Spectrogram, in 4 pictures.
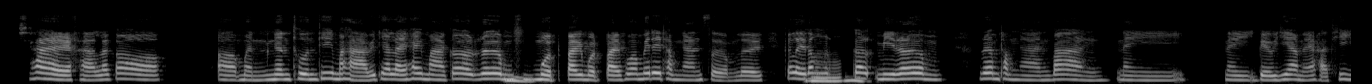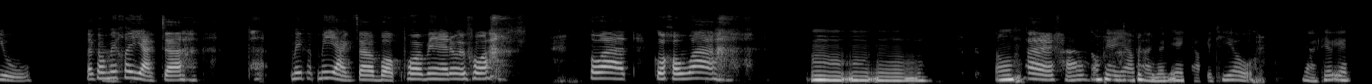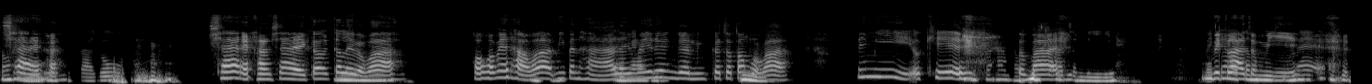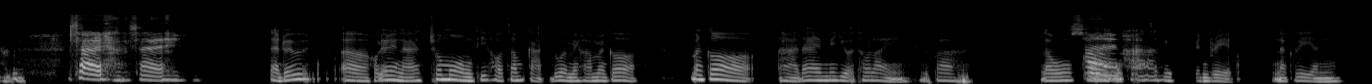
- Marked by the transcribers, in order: chuckle; laughing while speaking: "จะ"; chuckle; laughing while speaking: "ว่า"; chuckle; other background noise; chuckle; chuckle; unintelligible speech; chuckle; chuckle; other noise; laughing while speaking: "ค่ะ"; chuckle
- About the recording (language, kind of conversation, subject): Thai, unstructured, เวลารู้สึกเครียด คุณมักทำอะไรเพื่อผ่อนคลาย?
